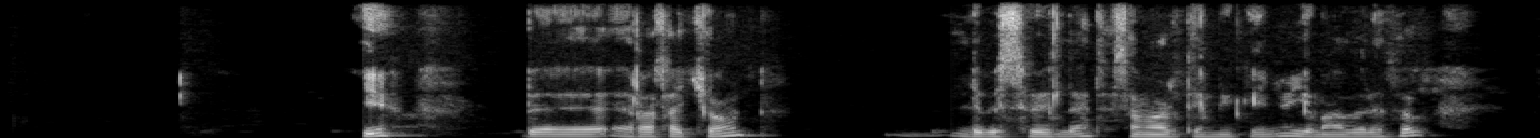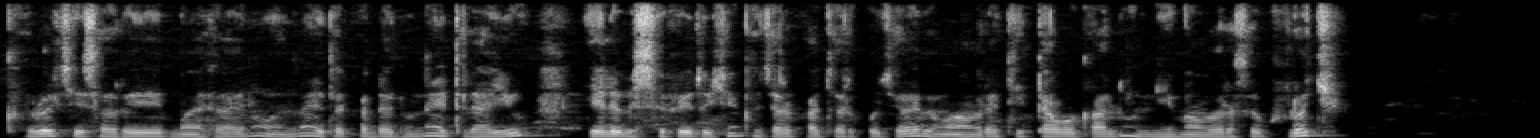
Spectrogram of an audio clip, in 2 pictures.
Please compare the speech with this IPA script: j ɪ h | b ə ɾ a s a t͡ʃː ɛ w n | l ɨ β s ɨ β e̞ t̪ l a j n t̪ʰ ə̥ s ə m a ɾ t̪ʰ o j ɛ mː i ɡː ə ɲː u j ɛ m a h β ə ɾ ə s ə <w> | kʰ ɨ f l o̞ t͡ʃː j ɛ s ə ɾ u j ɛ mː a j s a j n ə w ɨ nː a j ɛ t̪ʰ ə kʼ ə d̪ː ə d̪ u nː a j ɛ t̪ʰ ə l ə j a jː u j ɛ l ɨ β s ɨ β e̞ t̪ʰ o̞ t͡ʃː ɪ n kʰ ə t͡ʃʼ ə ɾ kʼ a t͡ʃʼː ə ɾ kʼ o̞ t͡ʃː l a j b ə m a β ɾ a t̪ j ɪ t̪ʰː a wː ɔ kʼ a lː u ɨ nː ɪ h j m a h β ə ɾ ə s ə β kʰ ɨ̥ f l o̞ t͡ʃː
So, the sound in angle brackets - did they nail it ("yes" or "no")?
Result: no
